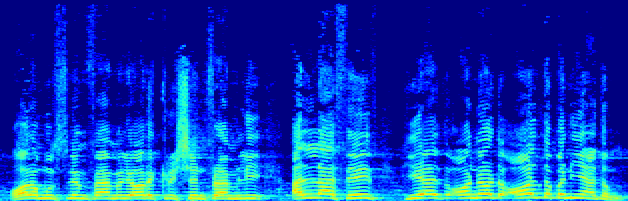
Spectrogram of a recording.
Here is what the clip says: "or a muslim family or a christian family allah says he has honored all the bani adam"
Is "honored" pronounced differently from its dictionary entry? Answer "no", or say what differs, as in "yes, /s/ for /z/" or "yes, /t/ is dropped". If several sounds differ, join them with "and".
no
